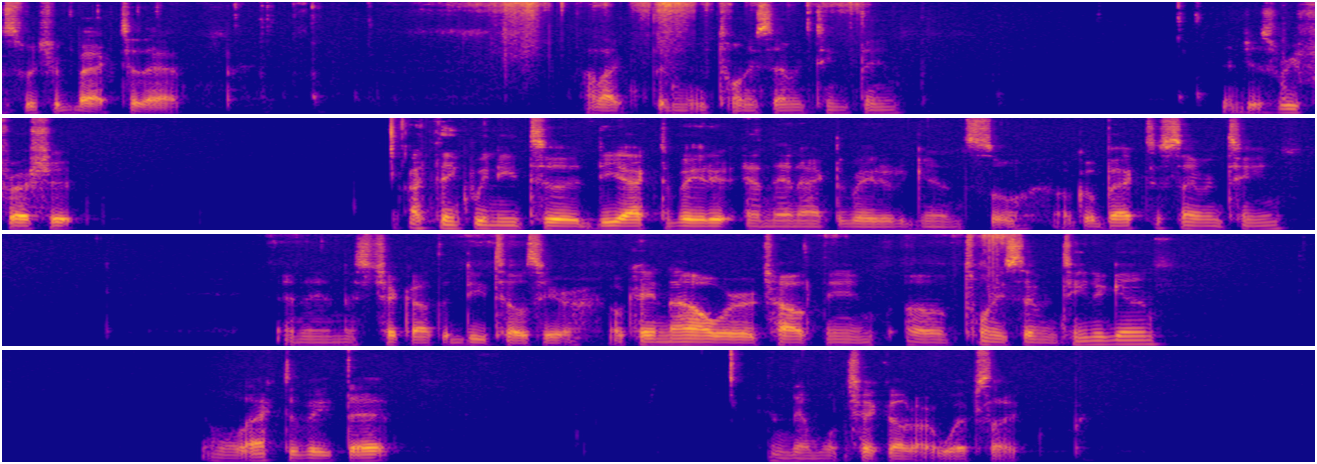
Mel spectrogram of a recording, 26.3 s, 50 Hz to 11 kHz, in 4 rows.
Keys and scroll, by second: 4.0 super+s, 4.6 super+Tab, 6.0 super+r.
